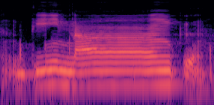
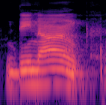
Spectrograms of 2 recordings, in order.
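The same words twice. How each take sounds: First: दिनांक stretched out very slowly; slow dictation. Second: Said in the usual way. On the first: Shown as a demonstration. Teacher dictating to pupils, slowly spelling out the word. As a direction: draw out दिनांक for the class to write. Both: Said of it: "तो अम की मात्रा न में आ जाएगी".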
